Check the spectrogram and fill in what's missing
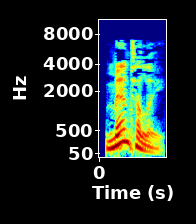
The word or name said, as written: mentally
